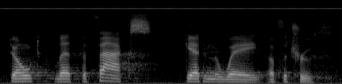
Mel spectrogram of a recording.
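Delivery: ordinary delivery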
